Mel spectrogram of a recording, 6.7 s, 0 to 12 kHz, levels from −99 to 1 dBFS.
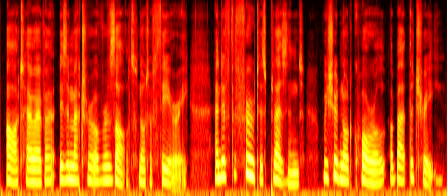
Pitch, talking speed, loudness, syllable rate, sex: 195 Hz, 205 wpm, -18 LUFS, 5.4 syllables/s, female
